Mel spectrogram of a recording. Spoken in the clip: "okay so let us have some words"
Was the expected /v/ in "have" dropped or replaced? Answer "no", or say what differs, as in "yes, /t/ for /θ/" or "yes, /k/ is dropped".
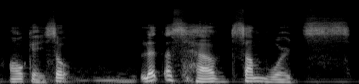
no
